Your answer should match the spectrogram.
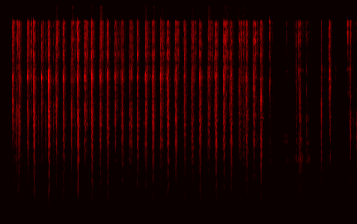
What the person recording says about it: get kind of a subtle thud knock on that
